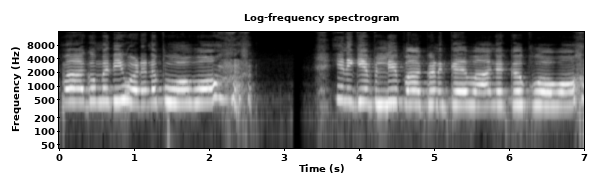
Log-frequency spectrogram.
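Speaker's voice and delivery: slow, weeping pleas to go; desperate to see her child; sobbing, urgent; crying urgency. Acted. Mother urging, crying.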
